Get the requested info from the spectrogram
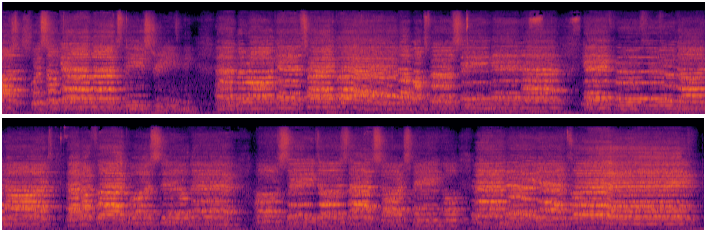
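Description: A choir singing together in phrases, with short breaks between lines; the singing stops near the end.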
